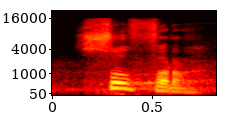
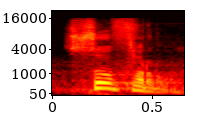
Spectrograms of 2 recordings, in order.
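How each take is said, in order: The two takes are said the same way.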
